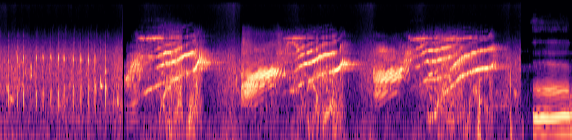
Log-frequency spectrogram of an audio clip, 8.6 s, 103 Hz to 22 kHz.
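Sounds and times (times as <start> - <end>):
sharp killer whale echolocation clicks: 0.1 - 1.8
squealing rising whale calls: 1.9 - 7.8.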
